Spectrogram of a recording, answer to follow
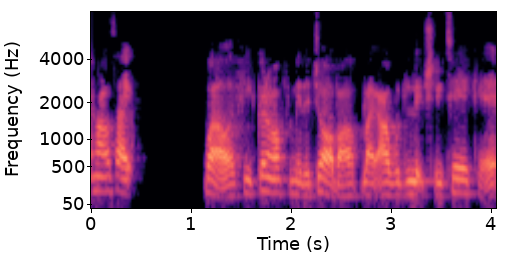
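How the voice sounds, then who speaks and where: A woman's very fast speech in a strong Geordie accent, with ordinary pitch variation. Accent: thick Geordie. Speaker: newborn photographer. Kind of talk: podcast interview. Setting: video call.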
